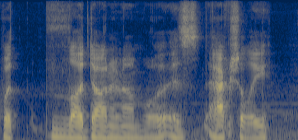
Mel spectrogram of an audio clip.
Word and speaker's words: laudanum: Never actually thought about that, like what laudanum is actually. How do you even pronounce it?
